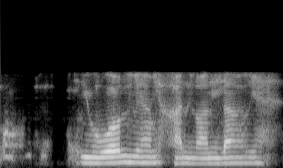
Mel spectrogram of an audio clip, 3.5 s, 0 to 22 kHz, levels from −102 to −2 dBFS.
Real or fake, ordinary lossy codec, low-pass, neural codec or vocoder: fake; MP3, 32 kbps; 3.6 kHz; codec, 16 kHz, 1 kbps, FunCodec, trained on LibriTTS, 50 frames a second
